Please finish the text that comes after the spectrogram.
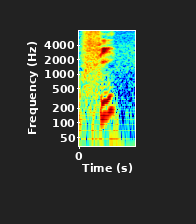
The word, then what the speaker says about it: φ: Bom, esse símbolo a gente a gente pronuncia, se fala como φ, ele é conhecido como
